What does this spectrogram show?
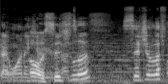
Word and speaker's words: Sigilyph: Oh, Sigilyph? Sigilyph. Okay, so that's how I pronounce it as well, but I have heard Sigilyph as well, so Oh, yeah, I heard that too.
